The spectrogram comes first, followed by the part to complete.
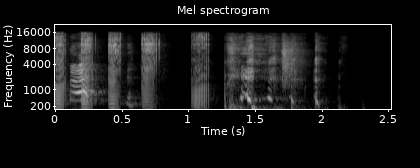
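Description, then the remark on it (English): A rapid string of fart sound effects played from a phone, several short bursts one after another with buzzy, harmonic tones, loud, fading out near the end. “Like, hey, Siri, play wiggly party and fart sounds at the same time.”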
